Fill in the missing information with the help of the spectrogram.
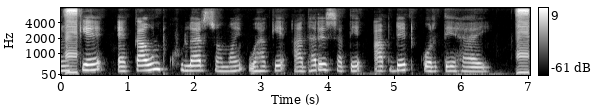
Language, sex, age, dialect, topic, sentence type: Bengali, female, 18-24, Jharkhandi, banking, statement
